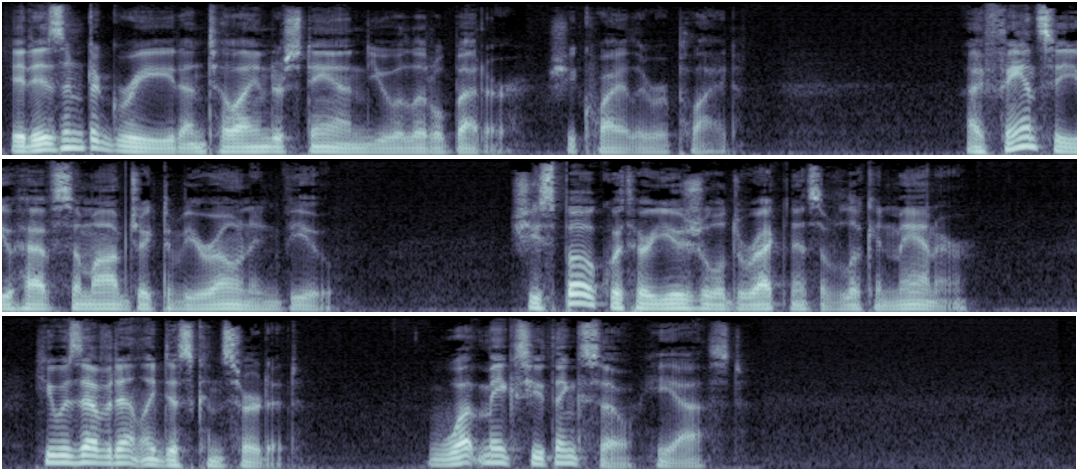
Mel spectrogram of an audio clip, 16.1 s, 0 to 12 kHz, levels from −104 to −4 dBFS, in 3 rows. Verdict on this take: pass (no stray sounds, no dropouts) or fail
pass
